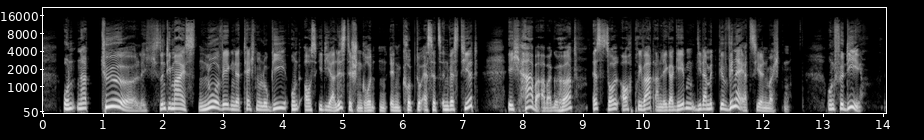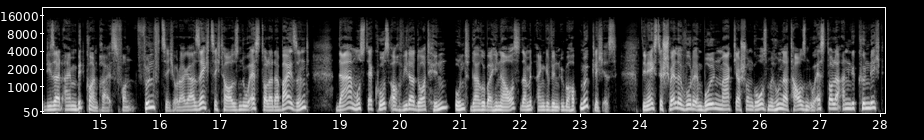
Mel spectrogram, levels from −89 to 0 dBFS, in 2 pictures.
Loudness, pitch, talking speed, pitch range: -18 LUFS, 150 Hz, 160 wpm, 130-180 Hz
